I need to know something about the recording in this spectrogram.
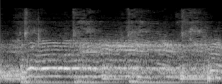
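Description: Rajasthani folk music for a Gindar stick dance: men singing over a steady drum beat, with sharp percussive strikes about twice a second.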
